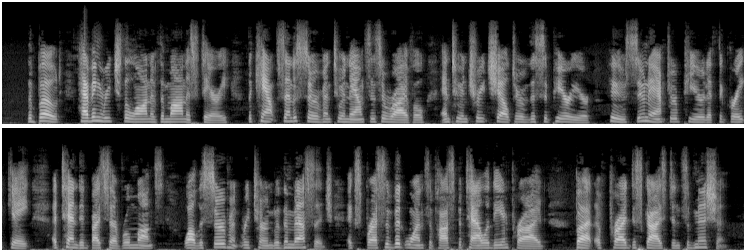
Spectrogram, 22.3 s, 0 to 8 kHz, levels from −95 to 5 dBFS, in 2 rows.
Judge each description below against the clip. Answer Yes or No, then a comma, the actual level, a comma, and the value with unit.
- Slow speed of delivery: No, average, 155 wpm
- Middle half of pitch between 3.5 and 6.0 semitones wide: No, average, 3.0 semitones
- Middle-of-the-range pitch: Yes, medium, 175 Hz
